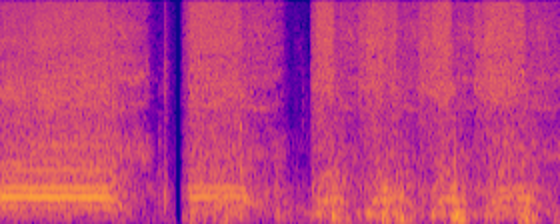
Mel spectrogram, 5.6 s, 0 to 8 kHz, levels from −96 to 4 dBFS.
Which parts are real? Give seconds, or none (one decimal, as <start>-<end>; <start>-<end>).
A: 0.0-5.6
